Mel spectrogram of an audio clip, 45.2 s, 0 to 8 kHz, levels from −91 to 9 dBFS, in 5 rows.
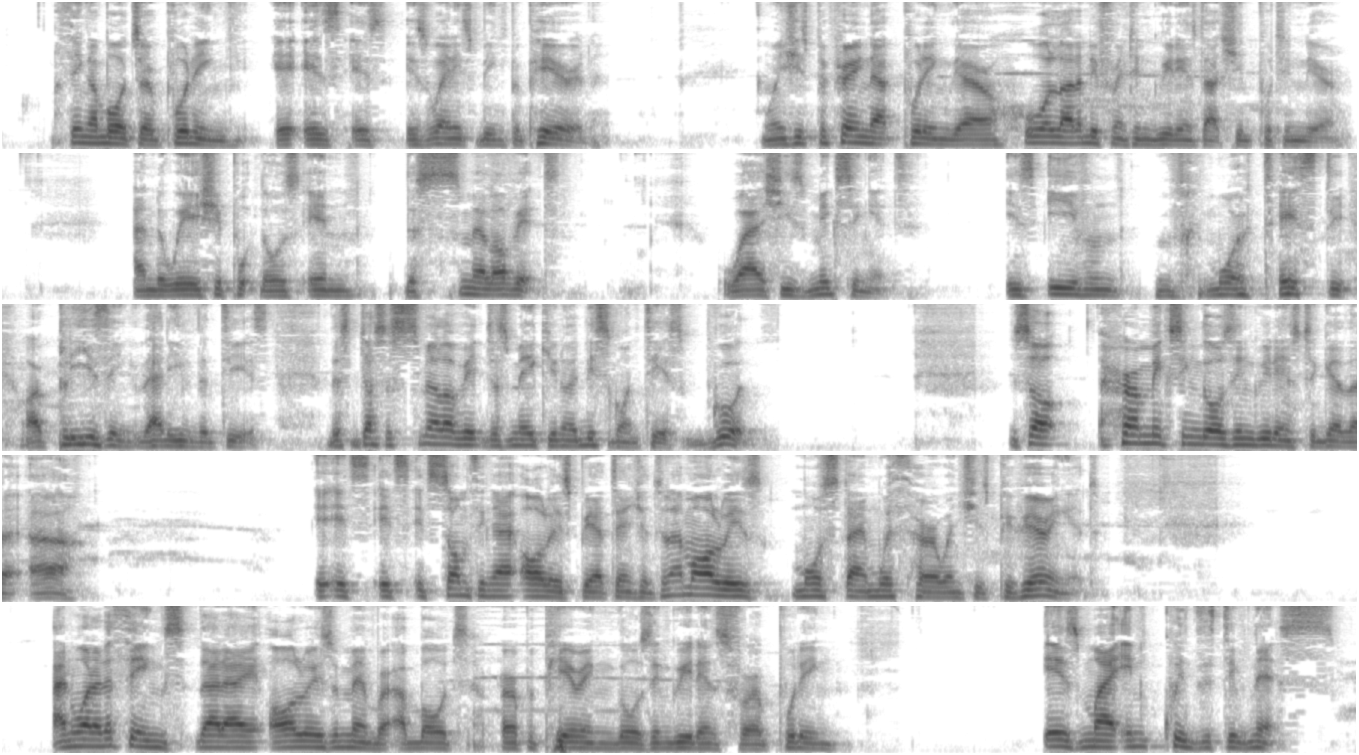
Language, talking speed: English, 150 wpm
